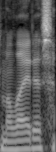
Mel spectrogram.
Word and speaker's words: mellitus: Mellitus, how do you say that? – Diabetes mellitus, yes.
